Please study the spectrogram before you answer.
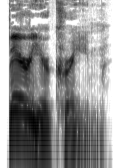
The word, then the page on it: barrier cream: American English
